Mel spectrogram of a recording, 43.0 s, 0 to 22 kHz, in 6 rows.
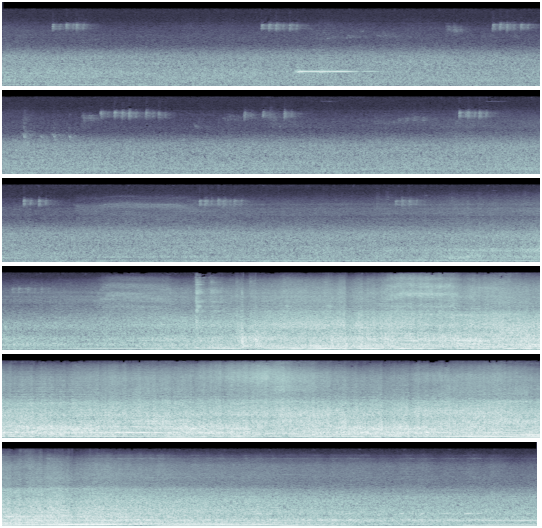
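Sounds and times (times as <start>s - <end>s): train engine: 17.7s - 43.0s
train wheels on rails: 20.2s - 43.0s.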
